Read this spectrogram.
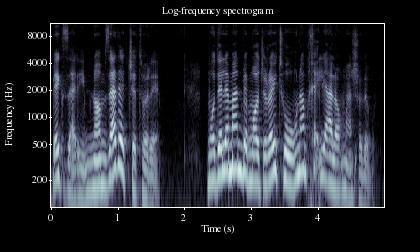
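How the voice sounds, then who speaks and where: Self-assured male painter played by a woman, unhurried, teasing, storybook reading. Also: on the low side, big pitch swings. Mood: amused calm.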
